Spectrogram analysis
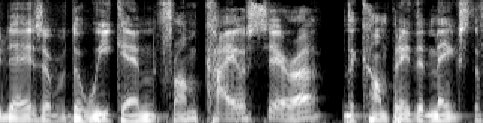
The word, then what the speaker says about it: Kyocera: of these devices and this is a Kyocera or Kyocera how you pronounce it pretty big company so I like touts Kyocera it is Kyocera yeah now I think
